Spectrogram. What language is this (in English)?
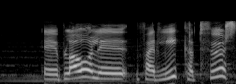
Icelandic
